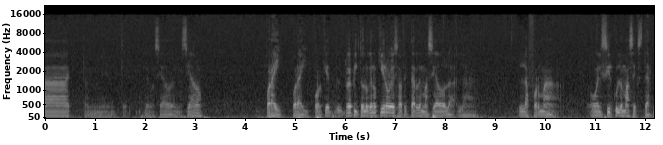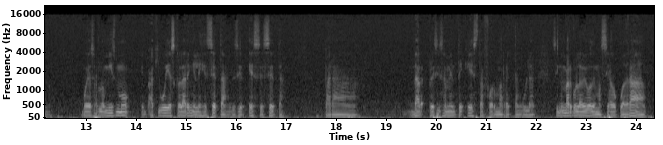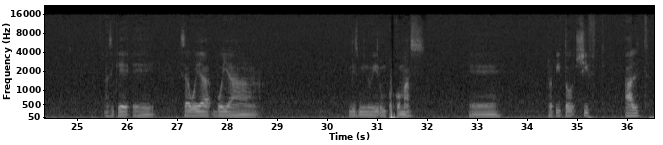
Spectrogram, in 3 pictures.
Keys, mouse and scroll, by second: 1.0 shift+o, 2.0 s, 2.2 x, 4.3 middle click, 4.3 scroll down 1, 4.8-5.5 scroll up 4, 7.2 scroll up 2, 9.4 scroll up 2, 10.1 scroll up 2, 11.0 scroll down 2, 17.6 click, 18.8 right click, 20.2 shift+right click, 21.5 s, 22.0 z, 25.1 click, 26.3 Tab, 26.8 scroll down 2, 27.3-30.4 middle drag.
